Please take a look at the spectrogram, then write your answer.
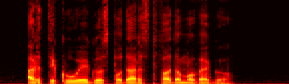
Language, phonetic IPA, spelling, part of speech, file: Polish, [ˌartɨˈkuwɨ ˌɡɔspɔˈdarstfa ˌdɔ̃mɔˈvɛɡɔ], artykuły gospodarstwa domowego, noun, Pl-artykuły gospodarstwa domowego.ogg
